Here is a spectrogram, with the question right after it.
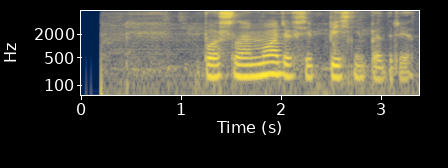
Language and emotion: Russian, angry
